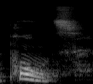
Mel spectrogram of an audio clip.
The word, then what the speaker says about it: Pulnz: clarinet written in 2014 called the poles which is spelled pul and Zed the piece was written for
